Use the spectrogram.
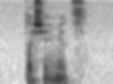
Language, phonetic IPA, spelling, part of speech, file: Polish, [taˈɕɛ̃mʲjɛt͡s], tasiemiec, noun, LL-Q809 (pol)-tasiemiec.wav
